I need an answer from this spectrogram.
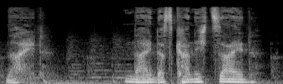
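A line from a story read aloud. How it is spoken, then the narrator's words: Barely audible whisper. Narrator (German): flüsterte ich kaum hörbar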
